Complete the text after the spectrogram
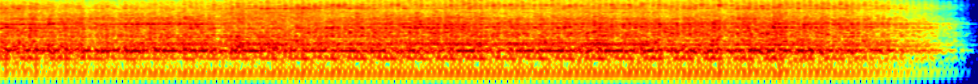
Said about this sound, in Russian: Здесь завели ламбу!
